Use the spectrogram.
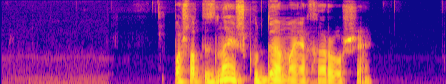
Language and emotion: Russian, angry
